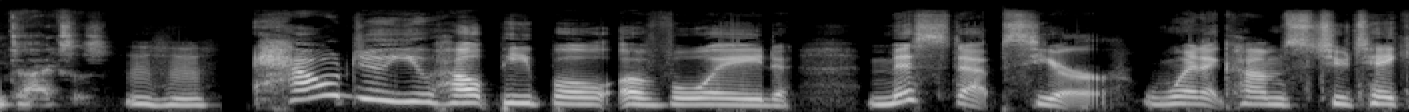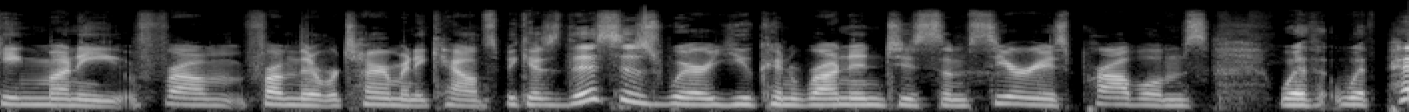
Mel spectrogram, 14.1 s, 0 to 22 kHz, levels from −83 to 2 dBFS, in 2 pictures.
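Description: Nothing in this recording stands out as a technical fault, so there's nothing to flag here.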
